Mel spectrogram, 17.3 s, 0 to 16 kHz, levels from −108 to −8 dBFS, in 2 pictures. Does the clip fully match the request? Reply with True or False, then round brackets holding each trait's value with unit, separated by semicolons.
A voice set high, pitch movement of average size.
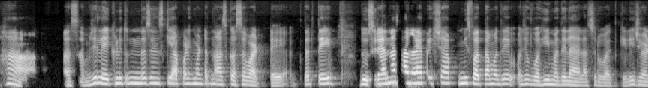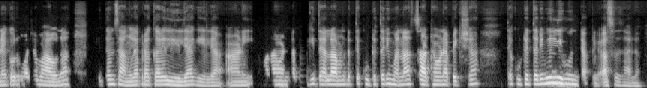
False (170 Hz; 4.1 semitones)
